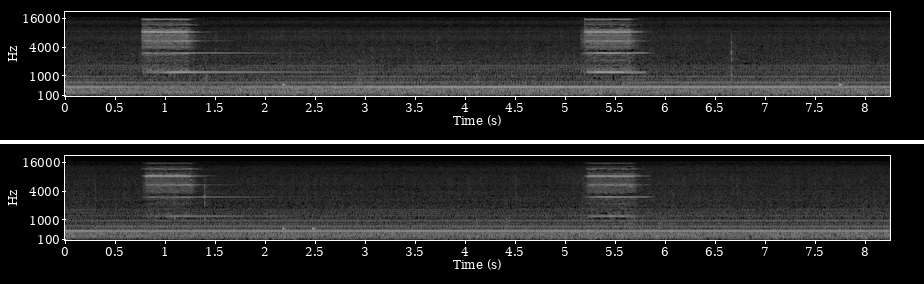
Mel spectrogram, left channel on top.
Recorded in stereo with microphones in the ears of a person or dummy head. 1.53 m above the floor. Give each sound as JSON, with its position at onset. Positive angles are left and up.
{"t": 0.8, "sound": "a bell", "side_deg": 80, "distance_m": 6.0}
